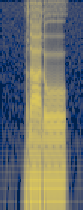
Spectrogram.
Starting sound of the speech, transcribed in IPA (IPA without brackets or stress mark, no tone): ɾ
